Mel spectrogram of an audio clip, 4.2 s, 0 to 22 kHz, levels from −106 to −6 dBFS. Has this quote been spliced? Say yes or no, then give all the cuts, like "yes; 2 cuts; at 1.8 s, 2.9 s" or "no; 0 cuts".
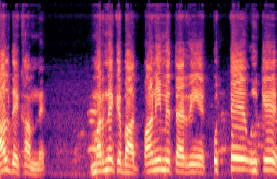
no; 0 cuts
